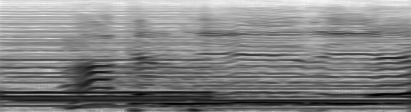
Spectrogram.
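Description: Worship music: held instrumental chords, with a singing voice gliding up into a note about half a second in.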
